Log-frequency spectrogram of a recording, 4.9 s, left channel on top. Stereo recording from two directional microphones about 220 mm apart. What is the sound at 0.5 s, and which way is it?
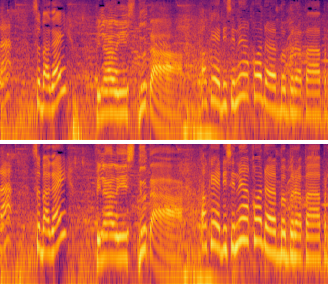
Speech, 40° right (ahead or behind).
